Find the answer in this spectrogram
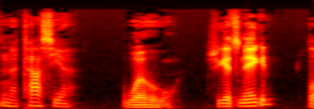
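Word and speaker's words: Nastassja: cat people starring Natasha Kinski it's pronounced Natasia whoa she gets naked a lot I heard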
